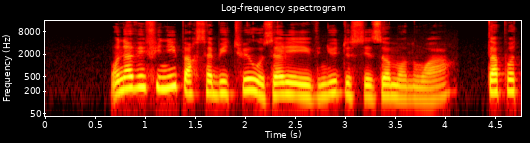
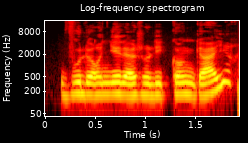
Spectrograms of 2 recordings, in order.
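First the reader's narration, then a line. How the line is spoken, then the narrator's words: Snickering from behind. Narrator (French): ricana Noskis dans son dos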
